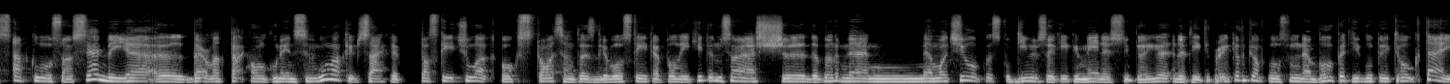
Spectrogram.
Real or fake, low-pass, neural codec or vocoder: fake; 10.8 kHz; codec, 24 kHz, 0.9 kbps, WavTokenizer, medium music audio release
